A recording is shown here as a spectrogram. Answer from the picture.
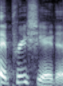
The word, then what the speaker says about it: appreciate: I say appreciate it. Like like it's two syllables, like pre-shate.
